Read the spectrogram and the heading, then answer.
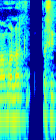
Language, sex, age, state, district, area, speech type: Marathi, male, 45-60, Maharashtra, Buldhana, urban, spontaneous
